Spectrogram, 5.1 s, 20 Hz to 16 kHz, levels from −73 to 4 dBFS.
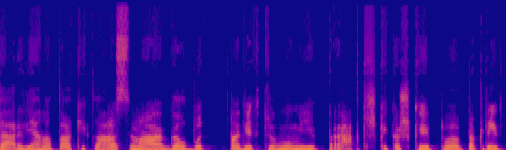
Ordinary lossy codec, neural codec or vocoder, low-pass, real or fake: Opus, 16 kbps; codec, 44.1 kHz, 2.6 kbps, DAC; 14.4 kHz; fake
